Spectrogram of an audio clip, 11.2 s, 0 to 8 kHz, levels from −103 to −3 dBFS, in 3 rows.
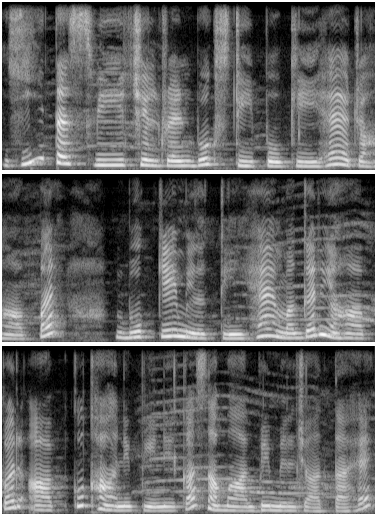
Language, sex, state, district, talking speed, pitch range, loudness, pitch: Hindi, female, Bihar, Muzaffarpur, 125 wpm, 200-290 Hz, -19 LUFS, 230 Hz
